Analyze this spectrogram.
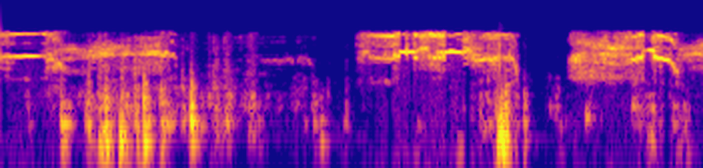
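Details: Barn owl in its nest box during a week in May: rasping screeches with a tonal edge, broken by a burst of clattering, scuffling sounds from inside the box.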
